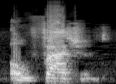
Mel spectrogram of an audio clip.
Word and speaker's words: old-fashioned: again bad-tempered another example old-fashioned again this is an compound adjectives and we stress fashioned you can can also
